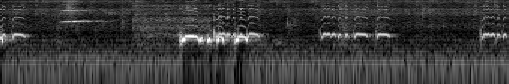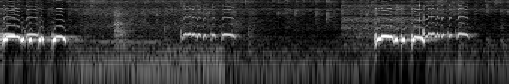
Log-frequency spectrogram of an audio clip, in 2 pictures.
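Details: Local zebra dove with a big voice, used as a lure to get other doves singing: loud rolling, bubbling coo phrases about every three to four seconds, softer coo series between, over a low background hum.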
